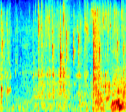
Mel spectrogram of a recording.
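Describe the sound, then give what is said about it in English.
Warm water running from a tap in a steady hissing flow that continues throughout and grows louder toward the end. “what I need is turn on the warm water and we put”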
